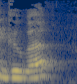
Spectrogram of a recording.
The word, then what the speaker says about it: Guba: G-U-B-A. How would you pronounce that? – I would say Gooba. Yeah, because it's like Cuba.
